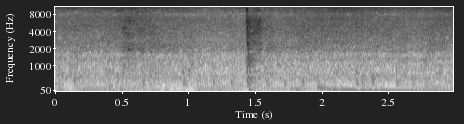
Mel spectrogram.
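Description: A spoon stirs lavariya filling in a hot pan, with a continuous gentle sizzle and scraping, one sharp clink midway, and no talking.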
